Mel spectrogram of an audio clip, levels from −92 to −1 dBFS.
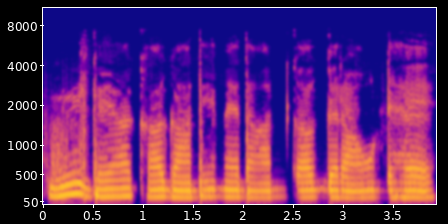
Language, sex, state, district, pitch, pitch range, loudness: Hindi, male, Bihar, Gaya, 125 Hz, 120-130 Hz, -16 LUFS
